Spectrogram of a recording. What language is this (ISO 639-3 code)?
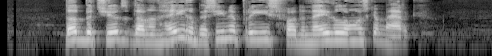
fry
